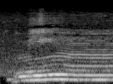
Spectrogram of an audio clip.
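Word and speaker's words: مِنْ: Jadi bukan bunyi N yang jelas, tapi N yang agak samar. Maka kita bacanya ming, seperti itu ya.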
